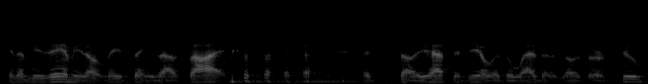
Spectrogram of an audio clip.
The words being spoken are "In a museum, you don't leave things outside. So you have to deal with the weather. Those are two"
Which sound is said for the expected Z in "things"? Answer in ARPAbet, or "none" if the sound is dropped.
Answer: Z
